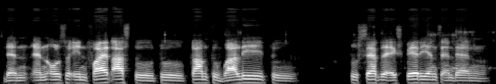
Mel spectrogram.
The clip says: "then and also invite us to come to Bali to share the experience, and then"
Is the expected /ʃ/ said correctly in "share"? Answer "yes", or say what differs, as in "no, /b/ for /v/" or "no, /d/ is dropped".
no, /s/ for /ʃ/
